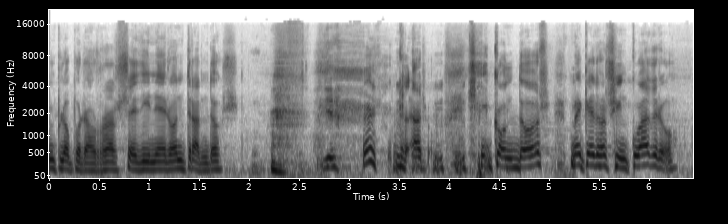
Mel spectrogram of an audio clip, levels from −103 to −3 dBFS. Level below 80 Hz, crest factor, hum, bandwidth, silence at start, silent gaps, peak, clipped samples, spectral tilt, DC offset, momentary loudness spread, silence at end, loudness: -44 dBFS; 12 dB; none; 17 kHz; 0 s; none; -6 dBFS; under 0.1%; -5 dB/octave; under 0.1%; 7 LU; 0 s; -19 LUFS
